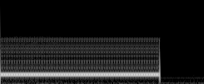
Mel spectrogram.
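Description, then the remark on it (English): A single steady telephone ring tone, loud, holds for about a second and a half as someone dials a phone number, then cuts off abruptly into silence. No voices are present. “Andrew's passed her number over to me. I'm dialing it up as we speak.”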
